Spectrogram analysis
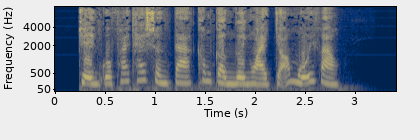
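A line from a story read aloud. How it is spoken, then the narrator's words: Angry. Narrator (Vietnamese): Thiên Môn tức giận nói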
